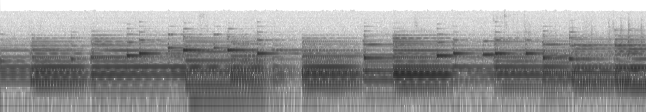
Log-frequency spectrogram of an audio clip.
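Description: Piano playing a steady run of chords, a new chord about twice a second, starting abruptly.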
